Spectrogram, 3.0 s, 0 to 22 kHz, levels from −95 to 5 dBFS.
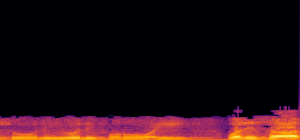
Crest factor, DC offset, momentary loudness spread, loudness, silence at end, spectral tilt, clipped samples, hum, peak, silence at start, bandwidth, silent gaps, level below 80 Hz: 14 dB; 5%; 12 LU; -14 LUFS; 0 s; -10.5 dB/octave; under 0.1%; none; 0 dBFS; 0 s; 4.9 kHz; none; -48 dBFS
